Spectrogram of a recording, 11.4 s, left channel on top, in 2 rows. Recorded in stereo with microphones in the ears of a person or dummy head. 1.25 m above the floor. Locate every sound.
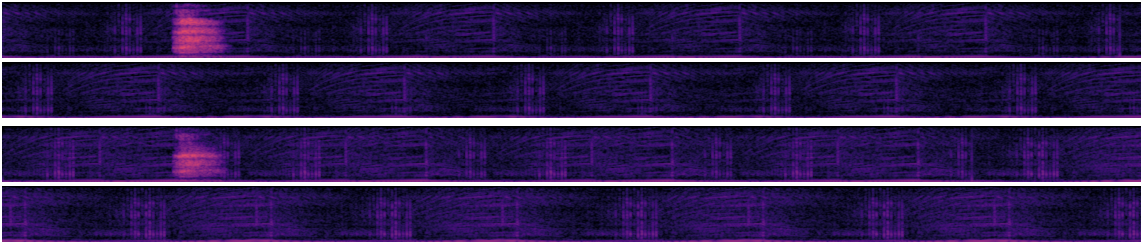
0.8 s a gasp: 30° left (ahead or behind)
